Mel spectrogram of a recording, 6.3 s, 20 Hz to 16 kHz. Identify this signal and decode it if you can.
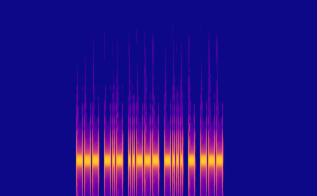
Morse code, heard as a keyed tone, about 30 wpm, 700 Hz. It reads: OK2BTO
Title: DXCC-100 Call Signs - 6 Characters - Repeated 2x - 30wpm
